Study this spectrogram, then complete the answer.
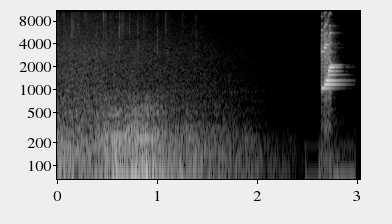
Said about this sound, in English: All of a sudden, it began to rain on the jellyberry patch.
